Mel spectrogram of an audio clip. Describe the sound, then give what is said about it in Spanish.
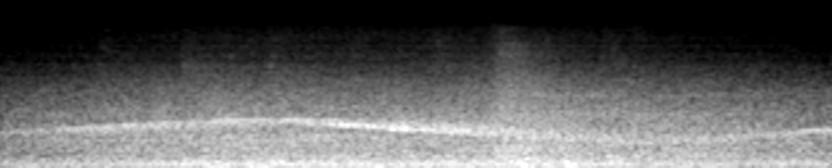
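An ambulance siren wails in a slow rise and fall over a heavy low rumble of engines and traffic, holding steady throughout, with no one speaking; ambulances arriving after the earthquake in Lorca. “No paraban de llegar ambulancias, no paraban de llegar coches particulares con gente con la pierna rota, no paraban de llegar gente con ataques de histeria, de ansiedad.”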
